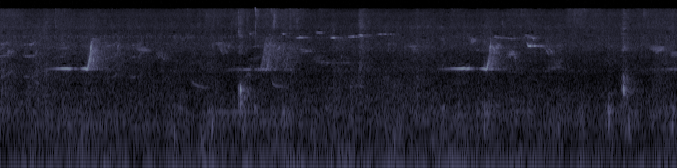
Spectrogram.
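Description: Faint birdsong: a bird repeating one call, a short held note that snaps into a quick upward sweep, three times about two seconds apart, with fainter high chirps around it.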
